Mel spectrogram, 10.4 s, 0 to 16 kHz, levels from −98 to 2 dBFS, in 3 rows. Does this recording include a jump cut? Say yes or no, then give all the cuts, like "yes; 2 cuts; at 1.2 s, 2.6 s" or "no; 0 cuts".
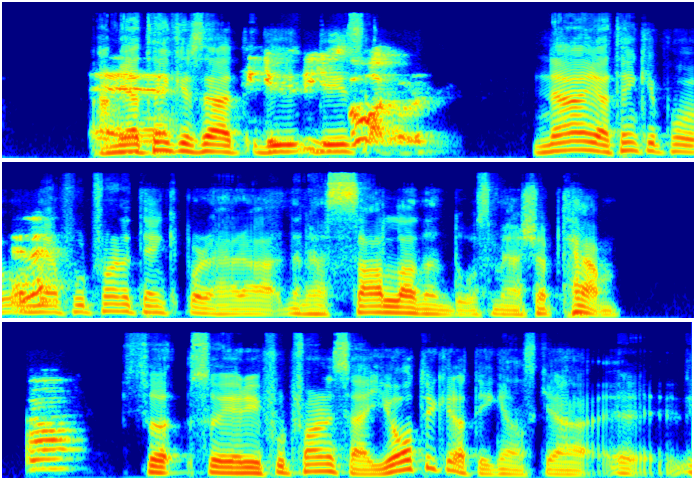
no; 0 cuts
